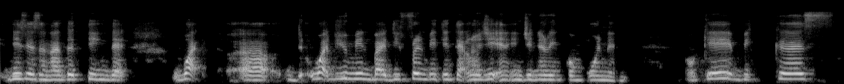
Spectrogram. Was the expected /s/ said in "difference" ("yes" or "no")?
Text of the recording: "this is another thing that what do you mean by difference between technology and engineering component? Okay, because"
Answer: no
